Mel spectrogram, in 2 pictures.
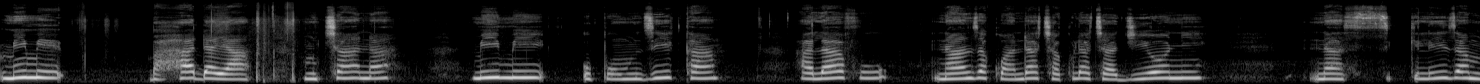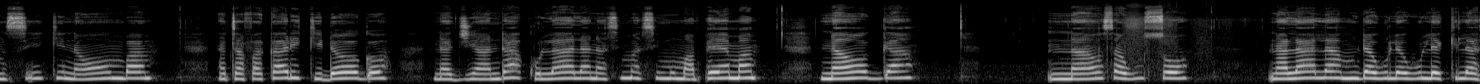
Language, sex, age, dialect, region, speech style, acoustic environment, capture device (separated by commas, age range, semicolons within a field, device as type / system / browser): Swahili, female, 18-24, Kenya - Mombasa, Kenya, relaxed, silence; nature, mobile / Linux / Chrome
